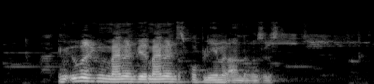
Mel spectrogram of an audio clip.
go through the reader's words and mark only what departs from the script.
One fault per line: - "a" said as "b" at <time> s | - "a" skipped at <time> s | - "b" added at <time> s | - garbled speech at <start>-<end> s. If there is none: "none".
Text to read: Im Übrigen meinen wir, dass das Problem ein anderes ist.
- "dass" said as "meinen" at 1.5 s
